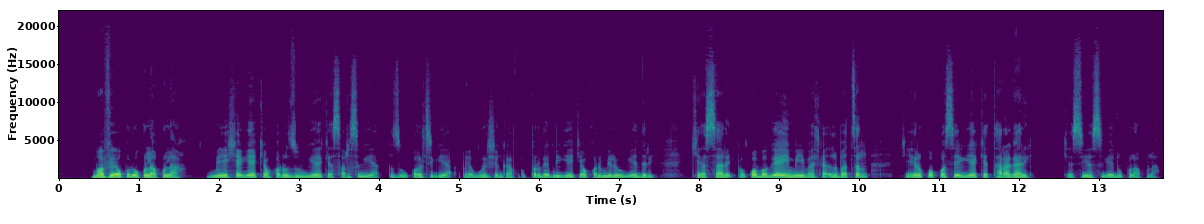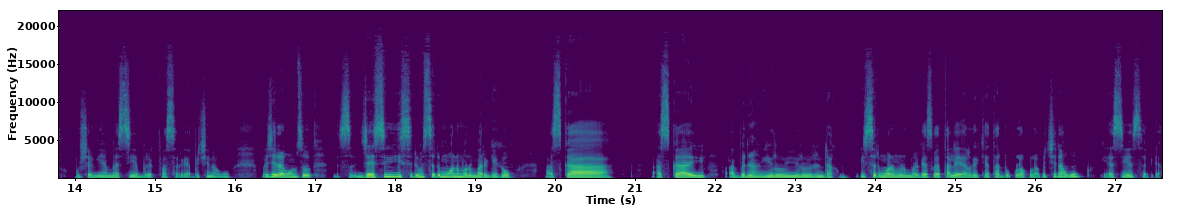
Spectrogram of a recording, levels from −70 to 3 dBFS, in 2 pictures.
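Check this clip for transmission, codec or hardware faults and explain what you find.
No transmission, codec or hardware faults can be heard; the speech signal stays continuous and stable throughout, with nothing in it that points to a problem in the chain that carried it.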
